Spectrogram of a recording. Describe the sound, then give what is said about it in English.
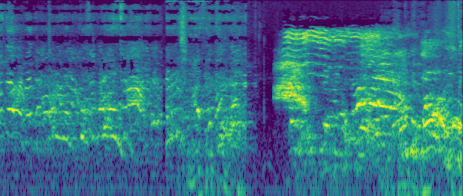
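A crowd of children plays noisily at a Chuck E. Cheese, with overlapping shrieks and chatter, then a louder, sustained high-pitched cry rises over the din partway through and carries on to the end. “kids crying. This one's got a crowd watching more than anticipating. But it's always a crowd.”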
